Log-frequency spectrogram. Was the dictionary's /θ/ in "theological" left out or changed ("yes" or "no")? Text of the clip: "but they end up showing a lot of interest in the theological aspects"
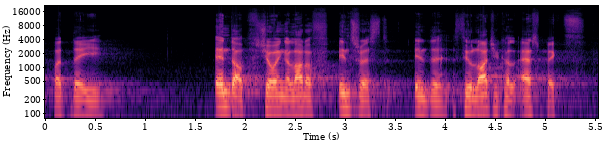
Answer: no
